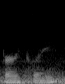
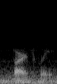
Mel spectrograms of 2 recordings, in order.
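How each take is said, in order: First: The first syllable sounds like 'burk'. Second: The first syllable sounds like 'bark'. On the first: The speaker calls it wrong. "It's not Berkeley" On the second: The speaker calls it right. "Barkley is pronounced Barkley"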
